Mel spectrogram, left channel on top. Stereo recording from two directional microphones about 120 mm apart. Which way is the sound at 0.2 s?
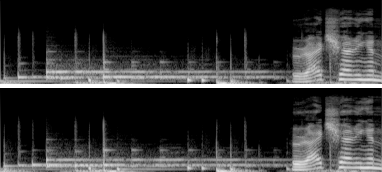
Centre (ahead or behind).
